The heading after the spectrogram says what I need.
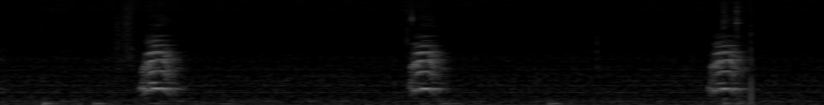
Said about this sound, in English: they have just been all night long going off with this barking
